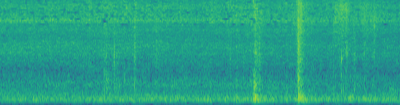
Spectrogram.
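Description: A motor vehicle's engine idling steadily nearby, with two sharp clicks about half a second apart past the middle.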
